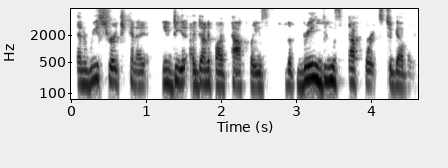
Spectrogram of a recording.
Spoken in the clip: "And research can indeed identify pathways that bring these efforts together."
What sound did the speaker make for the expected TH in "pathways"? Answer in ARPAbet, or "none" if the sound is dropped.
TH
